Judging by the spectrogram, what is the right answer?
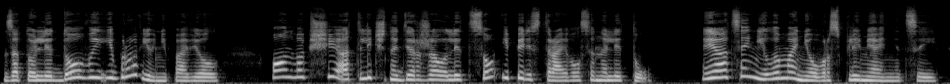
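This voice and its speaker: A woman's voice: fairly high pitch, a little mellow. Woman narrating a wry fantasy audiobook. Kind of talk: first-person fantasy narration.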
